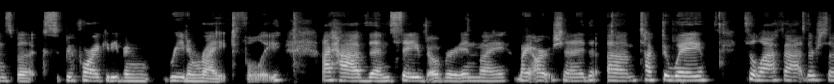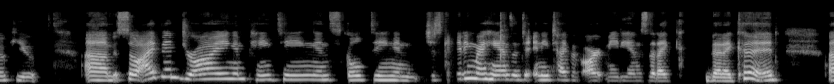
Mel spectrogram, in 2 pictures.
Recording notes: on Zoom today for an interview.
